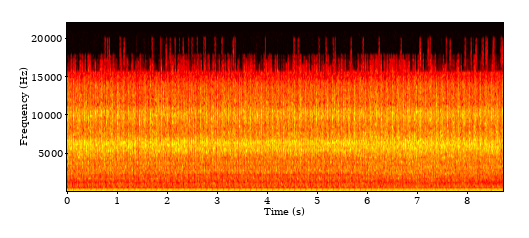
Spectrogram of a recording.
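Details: 1963 Chevy C10 with 355ci small-block V8 (350 bored .030 over), Turbo 350, reportedly low miles, second start after years sitting: loud, even chugging idle about three pulses a second through open exhaust, no misses or knocks; temp gauge not working, normal idle.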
